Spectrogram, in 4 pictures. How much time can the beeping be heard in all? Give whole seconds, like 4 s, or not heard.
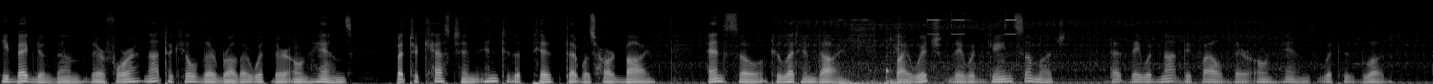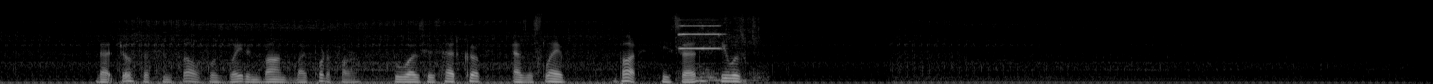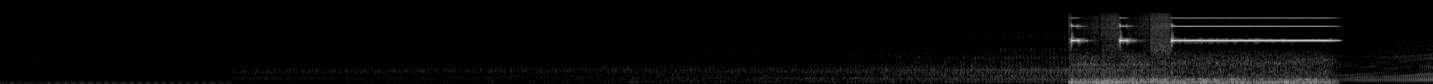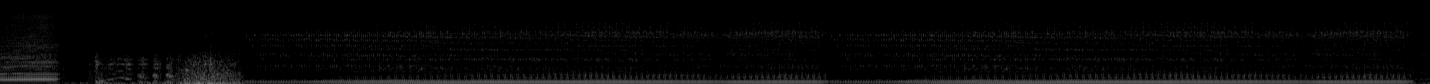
5 s.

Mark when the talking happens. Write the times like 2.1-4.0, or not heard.
0.0-13.9, 15.2-21.8.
